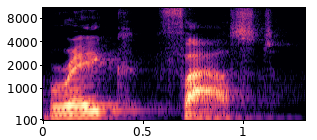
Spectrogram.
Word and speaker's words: breakfast: would you say it the proper pronunciation is not break fast it's breakfast brick with a short a sound and fussed with an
